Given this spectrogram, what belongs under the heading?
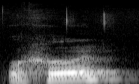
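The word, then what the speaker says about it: Rouen: It's Wun. R O U Nun.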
